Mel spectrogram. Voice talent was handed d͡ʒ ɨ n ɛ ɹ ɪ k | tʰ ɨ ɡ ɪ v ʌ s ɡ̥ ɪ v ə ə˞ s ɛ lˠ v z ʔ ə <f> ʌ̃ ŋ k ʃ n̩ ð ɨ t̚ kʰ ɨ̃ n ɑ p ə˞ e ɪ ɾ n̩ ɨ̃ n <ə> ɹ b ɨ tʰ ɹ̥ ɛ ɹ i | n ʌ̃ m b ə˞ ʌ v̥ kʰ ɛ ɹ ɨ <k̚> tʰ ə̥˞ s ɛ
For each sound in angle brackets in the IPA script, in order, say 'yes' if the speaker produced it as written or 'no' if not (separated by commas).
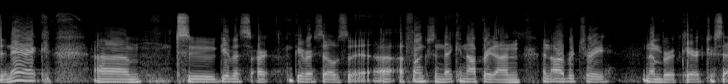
yes, no, yes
